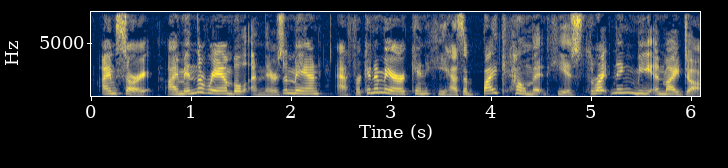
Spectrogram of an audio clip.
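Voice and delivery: ordinary talk

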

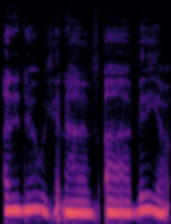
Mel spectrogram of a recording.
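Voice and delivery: soft half-whisper under the breath. Retelling what Shauna kept half-whispering during a show: imitating Shauna half-whispering. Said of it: "Shauna keeps whispering to me. She's like".

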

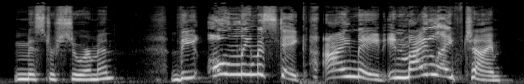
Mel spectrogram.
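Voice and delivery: put-on fired-up New York voice. Retelling a witness's cross-examination outburst: imitating Jerry raising his voice. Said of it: "He raised his voice".

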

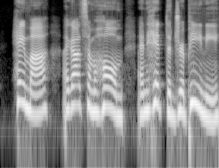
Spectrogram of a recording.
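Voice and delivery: fake Italian accent with invented words. Quoting what he said over dessert: imitating a made-up Italian accent. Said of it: "he speaks in made-up Italian".

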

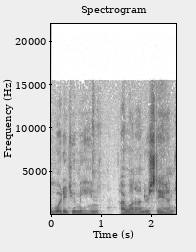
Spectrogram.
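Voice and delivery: open, caring, curious tone. Showing how a question sounds when truly listening: caring tone. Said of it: "there's a caring in it".

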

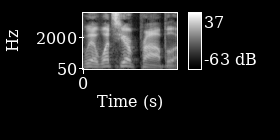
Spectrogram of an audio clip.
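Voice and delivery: put-on Italian-accented mobster voice. Describing an actor's film roles, imitating an italian mobster. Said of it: "a Italian mobster who's like".

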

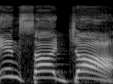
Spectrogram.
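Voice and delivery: sudden, high, blurted scream. Retelling what was screamed out in history class: imitating himself screaming. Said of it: "the first thing I screamed out in the class".

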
